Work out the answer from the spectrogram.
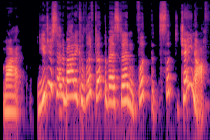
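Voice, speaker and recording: A woman's voice: high voice, sing-song, fairly quick, voice pushed up. A woman voicing a practical, plain-spoken boy sidekick in a storybook reading, questioning in rustic dialect. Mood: puzzled.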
